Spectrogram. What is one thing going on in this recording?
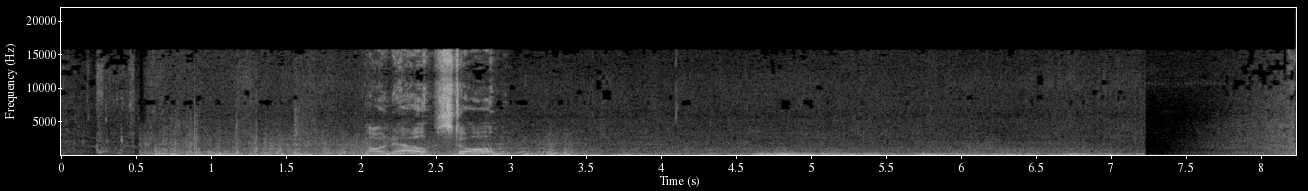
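A young man talks through a microphone.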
